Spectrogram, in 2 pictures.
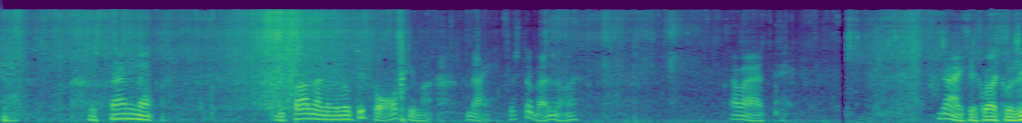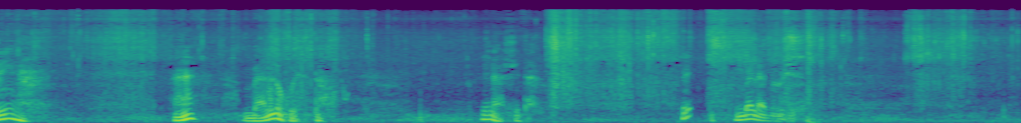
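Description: Dry leaves rustle under a hand.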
